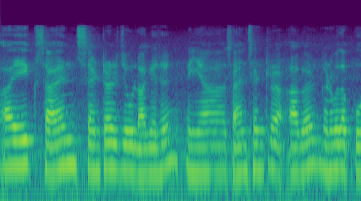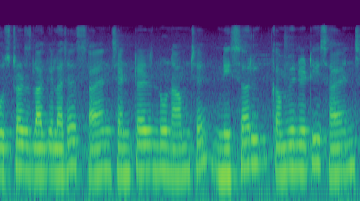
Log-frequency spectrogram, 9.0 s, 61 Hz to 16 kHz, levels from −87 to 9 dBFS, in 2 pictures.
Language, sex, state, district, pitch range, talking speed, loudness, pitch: Gujarati, male, Gujarat, Gandhinagar, 135-155 Hz, 160 wpm, -15 LUFS, 145 Hz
